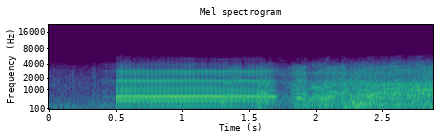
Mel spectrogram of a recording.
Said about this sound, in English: Hurry up, for Beulah the buzzer blows.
